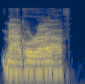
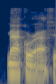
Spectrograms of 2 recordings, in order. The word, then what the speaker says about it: McIlrath: McIlrath. – McIlrath, yeah.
